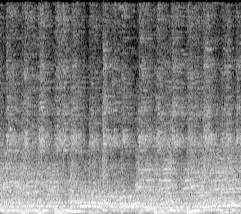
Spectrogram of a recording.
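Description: Qaswida: men's amplified voices singing a devotional melody into microphones, with a steady rattling percussion rhythm beneath.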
